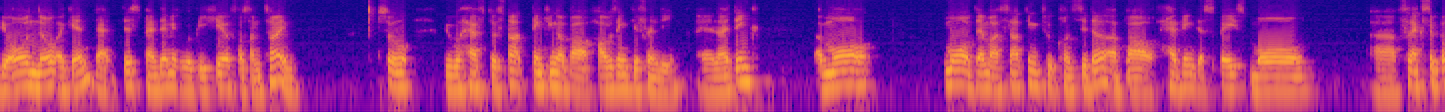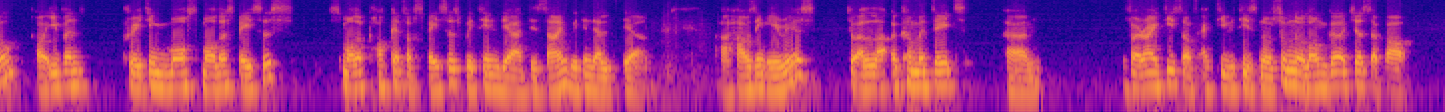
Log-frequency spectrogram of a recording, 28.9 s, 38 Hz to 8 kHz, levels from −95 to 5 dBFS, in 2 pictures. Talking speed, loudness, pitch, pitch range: 150 wpm, -22 LUFS, 115 Hz, 105-125 Hz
